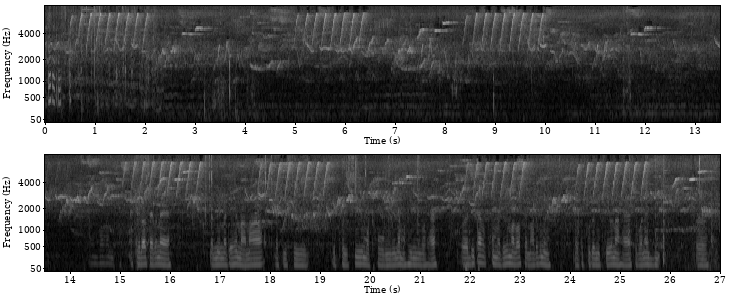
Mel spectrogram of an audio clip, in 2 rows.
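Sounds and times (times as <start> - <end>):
wavering bird chirps: 0.0 - 27.0.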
